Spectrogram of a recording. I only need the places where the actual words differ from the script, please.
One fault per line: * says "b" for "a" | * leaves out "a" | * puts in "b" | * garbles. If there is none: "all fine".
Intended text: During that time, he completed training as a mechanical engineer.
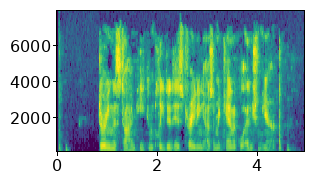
* says "this" for "that"
* puts in "his"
